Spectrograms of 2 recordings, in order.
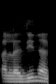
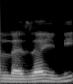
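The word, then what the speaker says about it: اللذين: Karena dia nggak fokus ke harokatnya, ya udah dibacanya allazina, allazina, allazina adallana. Harusnya allazaini adallana seperti itu.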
